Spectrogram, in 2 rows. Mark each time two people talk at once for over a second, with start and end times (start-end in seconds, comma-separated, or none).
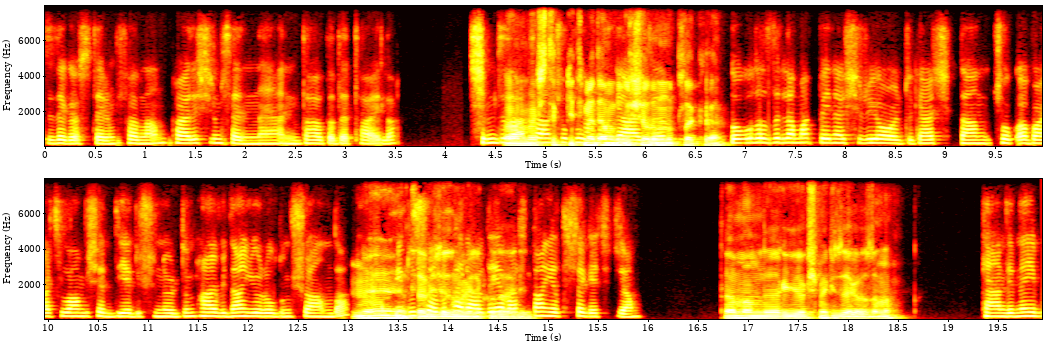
4.6-6.2, 13.5-15.0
